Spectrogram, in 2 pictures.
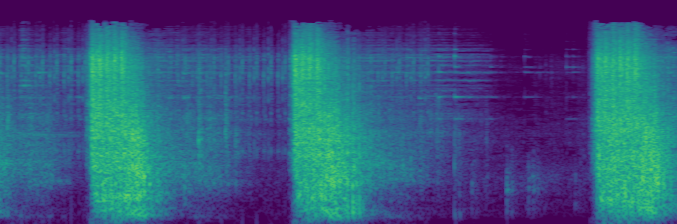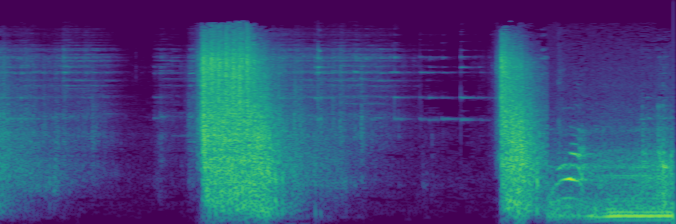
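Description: A truck-mounted anti-aircraft cannon fires single heavy shots that echo outdoors.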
